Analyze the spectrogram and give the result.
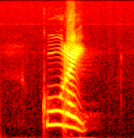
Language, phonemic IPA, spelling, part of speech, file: Tamil, /kuːɾɐɪ̯/, கூரை, noun, Ta-கூரை.ogg
- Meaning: 1. sloping roof, commonly thatch with grass or palm leaf 2. roof (in general) 3. small hut, shed, cottage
